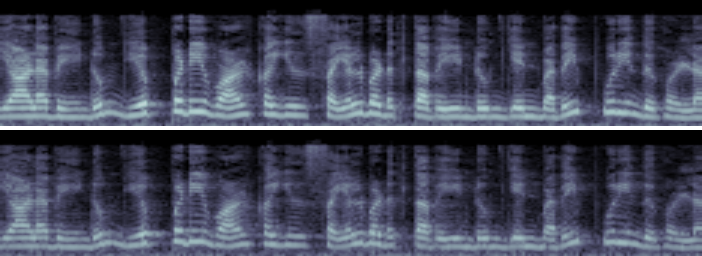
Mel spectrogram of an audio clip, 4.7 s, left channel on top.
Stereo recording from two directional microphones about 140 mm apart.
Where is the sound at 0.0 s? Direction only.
35° left (ahead or behind).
